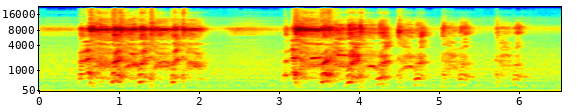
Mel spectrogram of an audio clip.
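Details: A girl coughs in two rapid bouts of repeated voiced coughs separated by a brief pause, with faint room noise, while being encouraged to let it out.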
